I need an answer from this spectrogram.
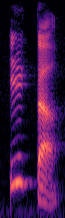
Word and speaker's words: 읽다: Be careful to pronounce this bottom consonant. There are two bottom consonants, but the rule applies the same. 읽다, however, E ending is also same. The bottom consonant, one of them carries on.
